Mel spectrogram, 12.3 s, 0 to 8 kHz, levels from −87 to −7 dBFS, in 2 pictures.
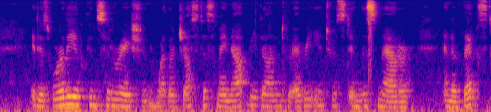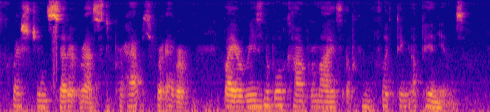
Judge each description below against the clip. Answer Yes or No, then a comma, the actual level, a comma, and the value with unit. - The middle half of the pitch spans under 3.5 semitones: Yes, narrow, 2.5 semitones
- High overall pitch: No, medium, 160 Hz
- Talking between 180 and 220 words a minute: No, average, 160 wpm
